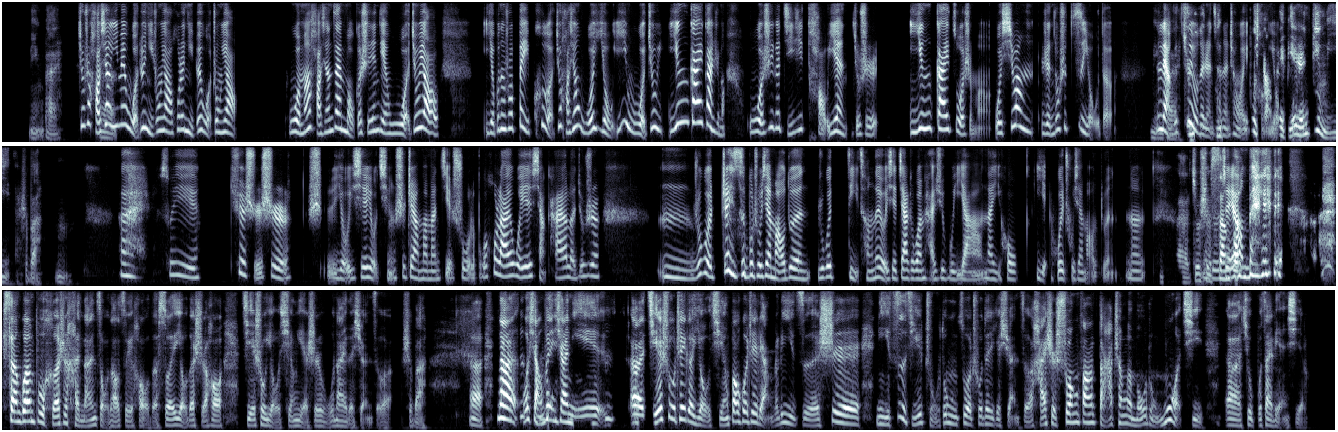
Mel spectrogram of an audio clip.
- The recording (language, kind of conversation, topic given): Chinese, podcast, 什么时候你会选择结束一段友情？
- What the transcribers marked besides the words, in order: stressed: "应该"; stressed: "应该"; stressed: "定义"; laughing while speaking: "这次"; laughing while speaking: "那就这样呗"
